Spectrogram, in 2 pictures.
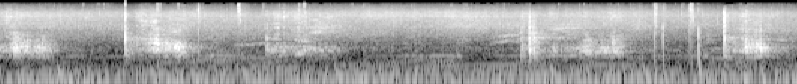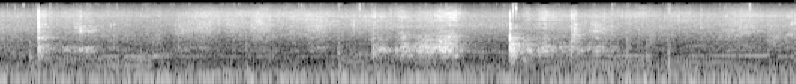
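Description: Crab masala sizzling as it fries in a metal pot, stirred with a perforated metal ladle: a steady frying hiss with repeated irregular scraping strokes and sharp clicks of metal on the pot.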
